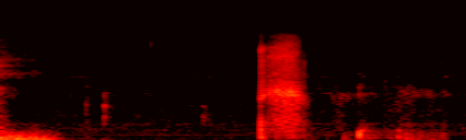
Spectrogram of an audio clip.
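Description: A few short, faint computer mouse clicks while someone browses a book listing online, spaced out over a quiet background, with one louder brief rustling burst in the middle.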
